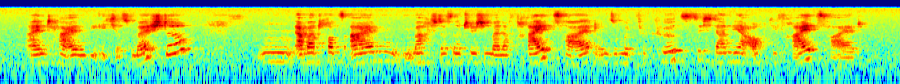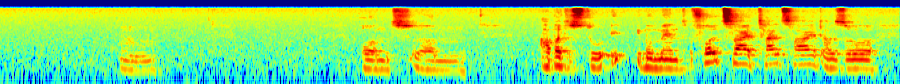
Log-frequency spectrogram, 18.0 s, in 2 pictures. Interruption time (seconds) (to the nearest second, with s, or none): none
